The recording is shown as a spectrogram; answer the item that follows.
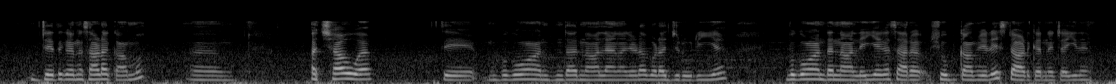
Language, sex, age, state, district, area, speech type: Dogri, female, 18-30, Jammu and Kashmir, Kathua, rural, spontaneous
